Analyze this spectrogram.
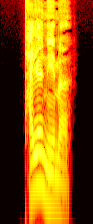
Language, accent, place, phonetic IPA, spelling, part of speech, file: German, Germany, Berlin, [ˈtaɪ̯lˌnɛːmə], teilnähme, verb, De-teilnähme.ogg
- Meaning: first/third-person singular dependent subjunctive II of teilnehmen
